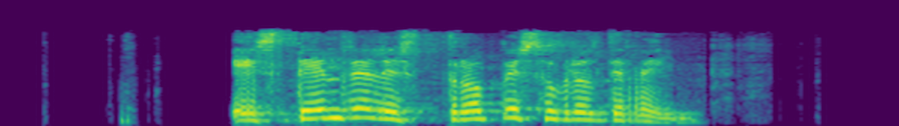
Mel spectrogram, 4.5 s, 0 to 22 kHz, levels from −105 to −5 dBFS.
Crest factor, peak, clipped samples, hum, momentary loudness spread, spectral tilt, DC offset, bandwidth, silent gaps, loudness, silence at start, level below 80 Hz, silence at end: 16 dB; -2 dBFS; under 0.1%; none; 10 LU; -3 dB/octave; under 0.1%; 8.4 kHz; none; -15 LUFS; 1.15 s; -64 dBFS; 1.05 s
